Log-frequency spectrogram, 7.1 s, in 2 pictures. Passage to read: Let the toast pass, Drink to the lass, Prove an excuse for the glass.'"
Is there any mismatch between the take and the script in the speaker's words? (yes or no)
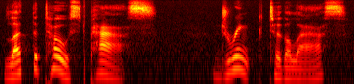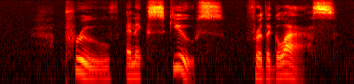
no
